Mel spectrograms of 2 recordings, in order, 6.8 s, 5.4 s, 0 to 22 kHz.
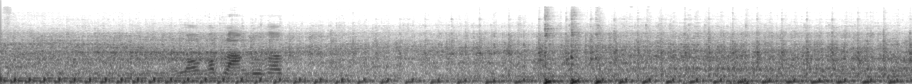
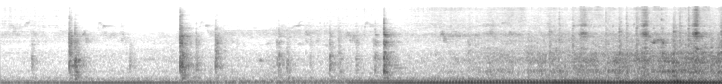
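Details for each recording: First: Yanmar TF115 LM single-cylinder diesel after repair for hard starting (pump plunger and other parts replaced; inner bearings not done): even, steady idle thumping, firing cleanly; idles normally with good pressure. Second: Yanmar TF115 LM single-cylinder diesel, hard to start when cold: scattered clicks and cranking for several seconds before it slowly catches to a low steady thump. Mechanic plans to check the pump plunger, injector and pump valve.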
